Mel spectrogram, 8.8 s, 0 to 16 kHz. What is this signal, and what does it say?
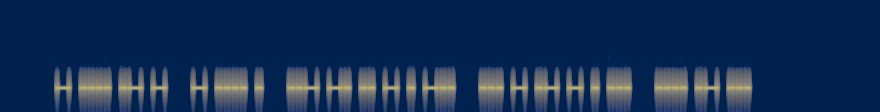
Morse code, heard as a keyed tone, about 30 wpm, 700 Hz. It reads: THAT THE UNITED STATES HAS
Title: Sets of 5 Words Encore 30wpm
